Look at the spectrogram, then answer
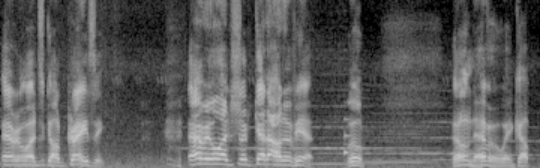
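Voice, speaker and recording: Creaky, high-voiced drunken madman. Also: a little slow, pauses often, sharp tone, faint music behind, exaggerated voice. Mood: crazed. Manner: rambling, muttering, broken by giggles. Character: deranged drunken man, raving and paranoid. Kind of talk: video game voice acting.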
